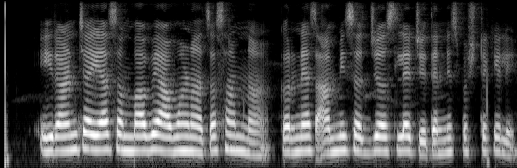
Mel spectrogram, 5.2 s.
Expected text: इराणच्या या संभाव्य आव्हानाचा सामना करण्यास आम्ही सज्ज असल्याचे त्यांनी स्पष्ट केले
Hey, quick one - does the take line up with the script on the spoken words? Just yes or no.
yes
